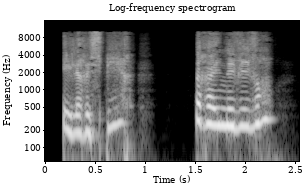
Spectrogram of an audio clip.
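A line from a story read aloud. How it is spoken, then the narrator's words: Breathless question. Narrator (French): demanda Malta haletante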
